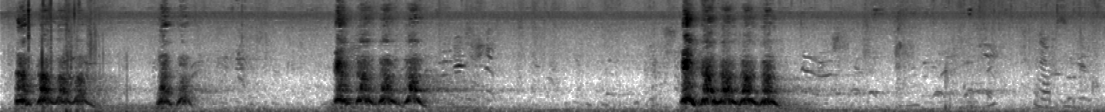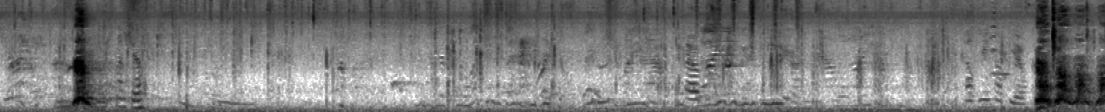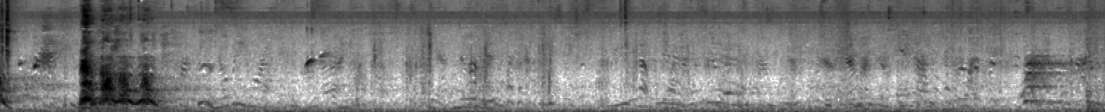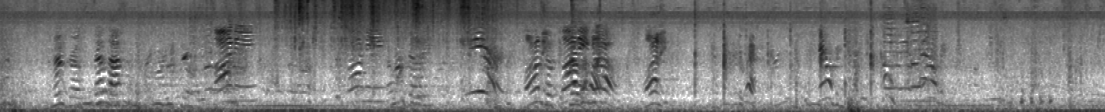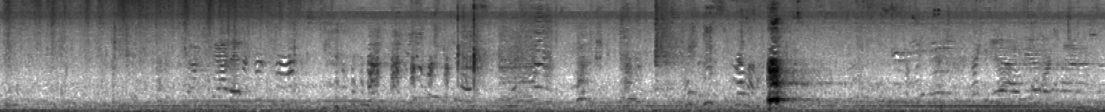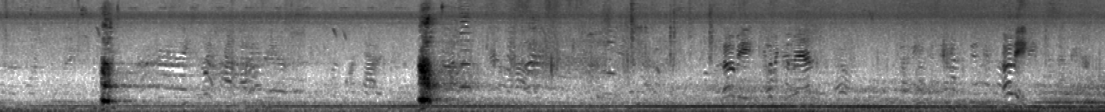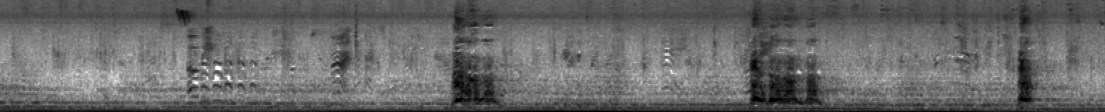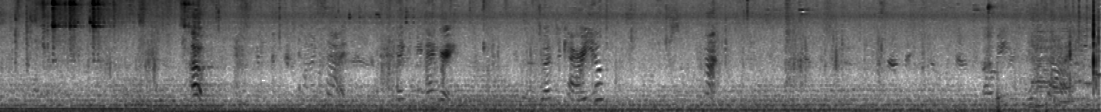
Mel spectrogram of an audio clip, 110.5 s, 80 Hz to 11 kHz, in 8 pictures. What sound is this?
This is a ambient sound at a dog park on South Mountain Reservation in New Jersey. People can be heard talking and opening and closing the fence.
Two Primo EM172 Capsules -> Zoom H1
